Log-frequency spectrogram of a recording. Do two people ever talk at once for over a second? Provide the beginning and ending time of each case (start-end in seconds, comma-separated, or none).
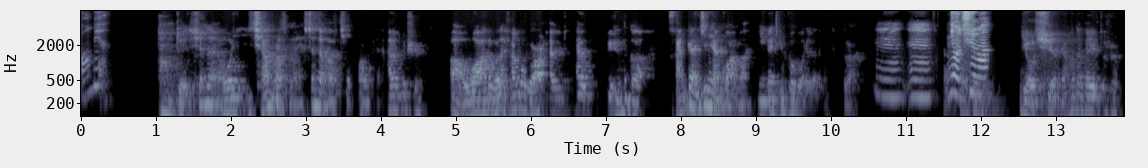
none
